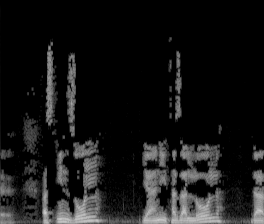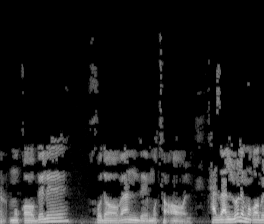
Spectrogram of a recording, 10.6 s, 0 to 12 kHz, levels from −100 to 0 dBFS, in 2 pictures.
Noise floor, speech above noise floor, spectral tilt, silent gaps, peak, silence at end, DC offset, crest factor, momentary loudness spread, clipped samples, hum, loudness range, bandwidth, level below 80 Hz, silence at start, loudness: -64 dBFS; 38 dB; -6 dB/octave; none; -10 dBFS; 0 s; under 0.1%; 18 dB; 11 LU; under 0.1%; none; 3 LU; 10 kHz; -64 dBFS; 0 s; -28 LUFS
